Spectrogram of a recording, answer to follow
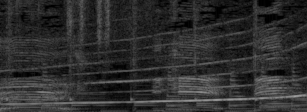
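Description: A long whistle tone sliding steadily upward in pitch, a suspense build-up sound effect for a countdown, over cheerful background music.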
